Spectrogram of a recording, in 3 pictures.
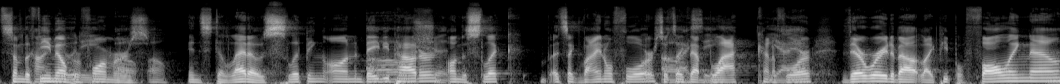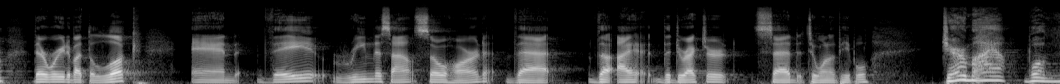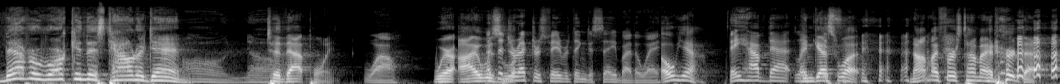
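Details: Adult men talking, podcast conversation; conversational speech.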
